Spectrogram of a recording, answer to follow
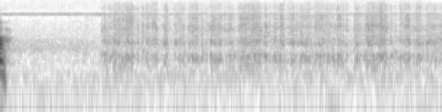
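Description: Fast, steady mechanical ticking that starts about a second in and runs on at a moderate level.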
